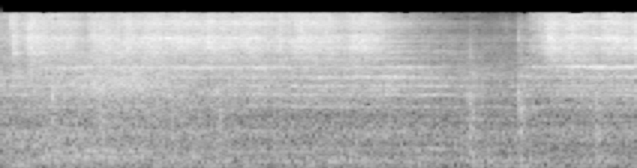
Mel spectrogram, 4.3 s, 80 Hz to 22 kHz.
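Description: Class 390 Pendolino electric multiple unit rolling slowly along the platform as it arrives: a steady rumble of wheels on rail, with a faint high squeal coming in near the end.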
